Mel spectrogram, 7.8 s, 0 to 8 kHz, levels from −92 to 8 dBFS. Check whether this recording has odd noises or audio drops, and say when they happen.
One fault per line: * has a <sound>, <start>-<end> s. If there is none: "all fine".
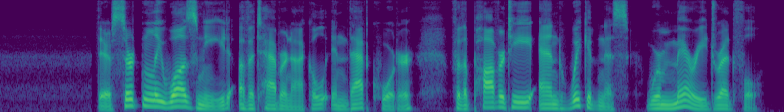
all fine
